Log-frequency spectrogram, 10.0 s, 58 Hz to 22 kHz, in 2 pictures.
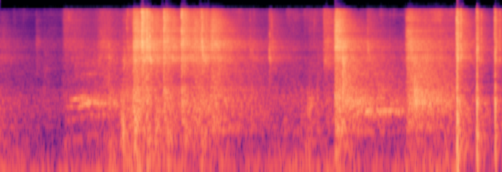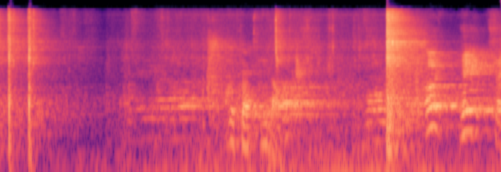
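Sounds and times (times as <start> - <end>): airsoft gun shots: 3.3 - 5.6.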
